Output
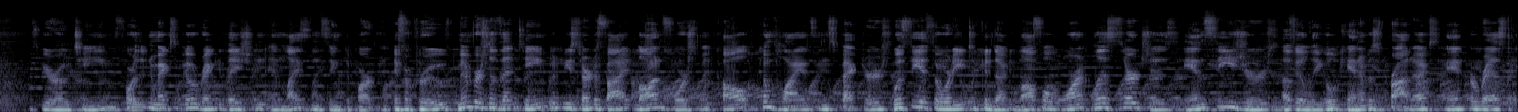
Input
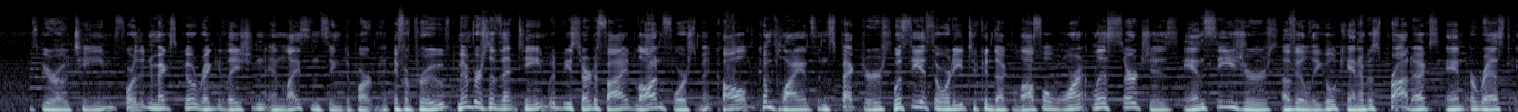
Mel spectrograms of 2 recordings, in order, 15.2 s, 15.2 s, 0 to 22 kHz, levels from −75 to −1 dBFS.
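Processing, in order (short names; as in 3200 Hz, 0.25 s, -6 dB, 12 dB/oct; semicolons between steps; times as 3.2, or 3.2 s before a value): reverse; upward compressor, threshold -27 dBFS; reverse; doubler 31 ms -7 dB; darkening echo 0.242 s, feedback 64%, low-pass 2100 Hz, level -12.5 dB; gain -7.5 dB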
